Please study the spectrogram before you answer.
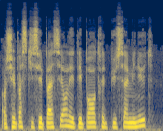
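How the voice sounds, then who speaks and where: An actor as a fast-talking cheeky young lad. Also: male voice, medium pitch, steady tone, darkish tone, no echo, lightly acted. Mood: offhand, grudging. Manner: slangy, insolent, offhand. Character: cheeky, defensive working-class teenage lad with slangy speech. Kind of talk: French radio drama dialogue.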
